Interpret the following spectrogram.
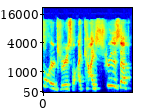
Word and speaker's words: Drussel: today's guest Mr Aaron drussel and I always say it wrong is it drussel or drussel I I screw this up all the time it just rhymes with muscle Ah that's how I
